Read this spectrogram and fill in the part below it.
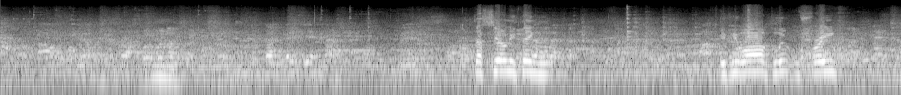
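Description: People chatter in the background of a busy room.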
